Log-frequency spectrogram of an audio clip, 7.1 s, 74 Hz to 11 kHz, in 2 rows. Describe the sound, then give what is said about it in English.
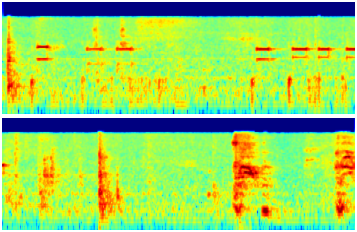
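A landline telephone keypad dials a number, producing several short electronic touch-tone beeps in separate bursts over a background of low rustling and handling noise. “let's try the landline also. So it's 2, 9, 1, 2.”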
